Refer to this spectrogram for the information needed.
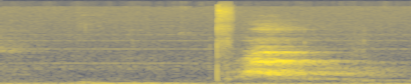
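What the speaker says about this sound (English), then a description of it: "Oh my god, that dog is so noisy." Dog barking somewhere in the house, a single faint sharp bark heard at a distance over a quiet room, with no speech.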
